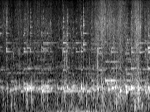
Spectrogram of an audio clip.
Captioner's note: goat bells ringing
